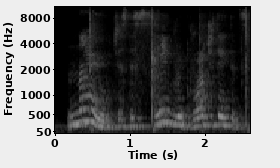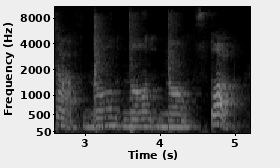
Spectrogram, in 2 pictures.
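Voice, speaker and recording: A woman speaks with a Polish accent and lively intonation. Audible room echo and noticeable background noise fill the recording. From Poland. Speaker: spiritual vlogger. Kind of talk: casual monologue. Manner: conversational, filler-heavy.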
